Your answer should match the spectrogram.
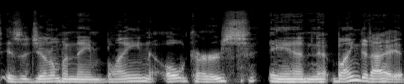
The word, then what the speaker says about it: Oelkers: about my guest is a gentleman named Blaine olkers and Blaine did I pronounce that last name correctly yes yes you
